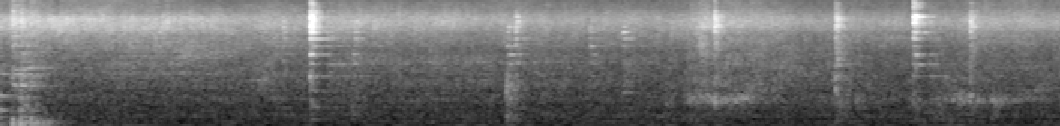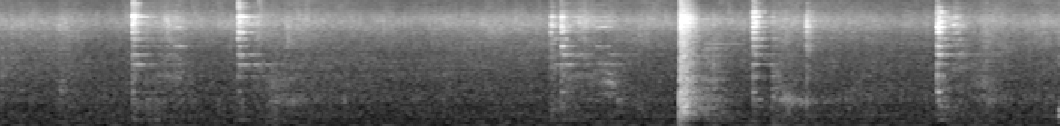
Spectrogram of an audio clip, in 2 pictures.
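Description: Taro, potato and prawn curry sizzles and fries in a pan as water is added, with a steady hiss and repeated scraping stirs of a spoon against the pan, close and loud.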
